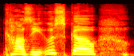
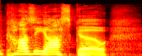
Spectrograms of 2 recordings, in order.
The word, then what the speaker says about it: Kościuszko: In fact, I'm saying Kosciuszko today, but many of you may actually say Kosciuszko or even Kosciuszko, and there are even other variations.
